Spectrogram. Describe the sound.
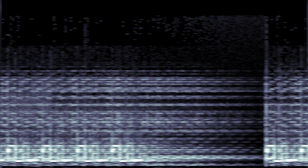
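Telephone ringing on an outgoing call, a loud, steady buzzing ring tone rich in harmonics. It fades slightly, cuts off briefly near the end, then resumes, with no voices.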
